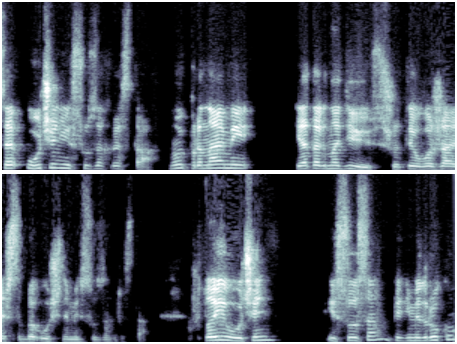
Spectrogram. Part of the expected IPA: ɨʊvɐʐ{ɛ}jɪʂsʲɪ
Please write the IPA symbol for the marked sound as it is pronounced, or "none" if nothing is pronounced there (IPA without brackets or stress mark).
a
